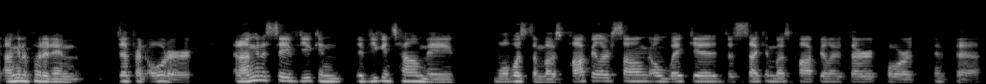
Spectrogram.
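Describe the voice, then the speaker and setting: A man hosts a relaxed podcast chat, his voice bright and forward. He rambles loosely and leans on filler words as he talks. The audio sounds dull and lo-fi. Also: medium pitch. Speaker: podcast host. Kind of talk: casual chat.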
